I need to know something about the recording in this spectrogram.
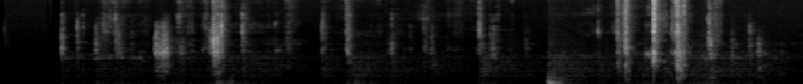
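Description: Butcher paper crinkling and rustling as gloved hands unfold it and pull it away from a freshly heat-pressed neoprene coaster, with scattered light clicks and taps. It is sparse at first and busier in the last couple of seconds.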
